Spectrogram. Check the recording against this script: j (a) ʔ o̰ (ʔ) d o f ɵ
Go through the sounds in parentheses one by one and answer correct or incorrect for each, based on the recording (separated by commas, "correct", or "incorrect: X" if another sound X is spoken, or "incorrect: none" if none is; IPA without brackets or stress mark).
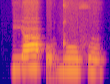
correct, incorrect: none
